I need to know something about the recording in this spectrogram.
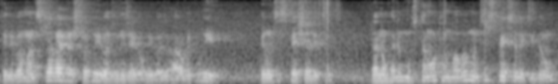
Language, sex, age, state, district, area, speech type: Bodo, male, 30-45, Assam, Kokrajhar, urban, spontaneous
